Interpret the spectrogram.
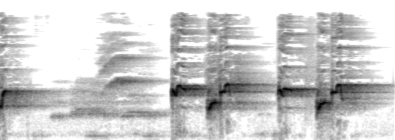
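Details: Male straw-headed bulbul (cucak rowo) giving a loud ropel-style song: a softer opening whistle, then two bursts of rich, liquid whistled notes that dip and sharply rise, repeated about a second and a half apart.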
